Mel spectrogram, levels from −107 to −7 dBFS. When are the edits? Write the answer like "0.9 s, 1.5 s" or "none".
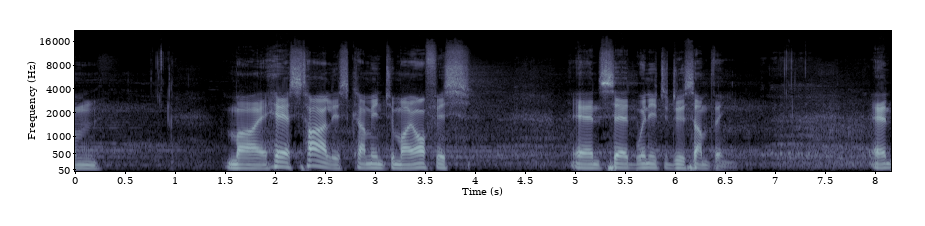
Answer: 5.6 s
